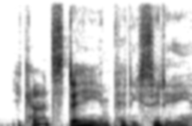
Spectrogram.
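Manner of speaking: swooping, swinging cartoon villain voice. Quoting a passive-aggressive woman talking to her staff: Joker voice. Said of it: "I just did a Joker impression".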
